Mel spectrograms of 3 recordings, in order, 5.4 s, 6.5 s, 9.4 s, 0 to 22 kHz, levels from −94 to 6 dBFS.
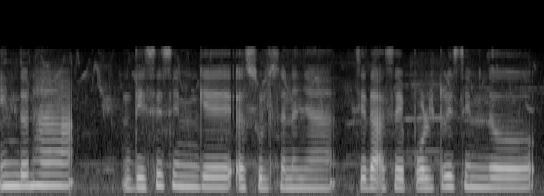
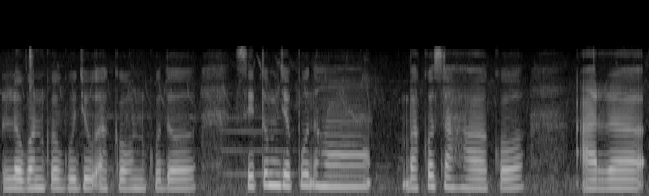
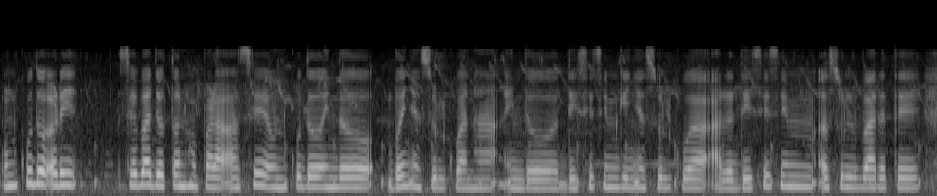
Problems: background sounds at intervals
